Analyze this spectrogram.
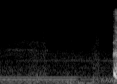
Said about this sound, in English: Excuse me. It's not COVID. Now, every time you cough, you have to, like, remind people, no, I'm not sick. I promise you it's not the virus.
